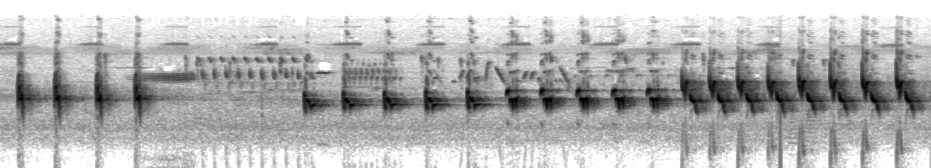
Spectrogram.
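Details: Northern mockingbird singing: several sharp chirps, a fast buzzy trill, then a long steady series of downslurred notes, about three per second, rising in pitch toward the end.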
